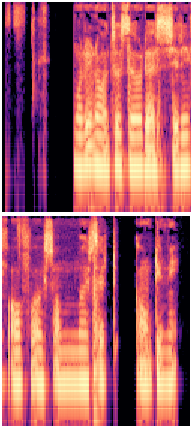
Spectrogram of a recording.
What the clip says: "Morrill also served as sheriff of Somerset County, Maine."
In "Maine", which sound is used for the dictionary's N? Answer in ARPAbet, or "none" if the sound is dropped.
none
